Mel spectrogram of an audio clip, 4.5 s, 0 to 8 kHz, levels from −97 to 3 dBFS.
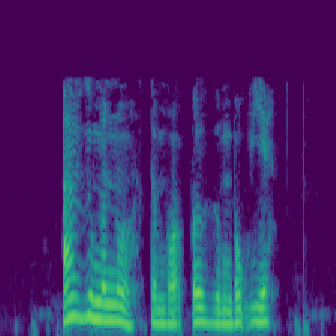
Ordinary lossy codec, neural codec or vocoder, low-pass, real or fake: AAC, 16 kbps; codec, 16 kHz, 16 kbps, FreqCodec, larger model; 7.2 kHz; fake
